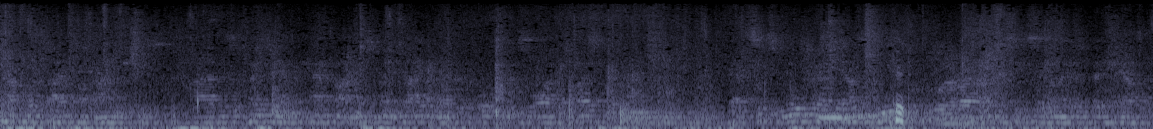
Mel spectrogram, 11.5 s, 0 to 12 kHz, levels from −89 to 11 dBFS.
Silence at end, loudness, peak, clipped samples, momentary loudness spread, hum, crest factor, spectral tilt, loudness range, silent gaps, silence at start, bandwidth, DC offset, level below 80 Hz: 0 s; -42 LUFS; -18 dBFS; under 0.1%; 8 LU; none; 22 dB; -6 dB/octave; 6 LU; none; 0 s; 11.5 kHz; under 0.1%; -54 dBFS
